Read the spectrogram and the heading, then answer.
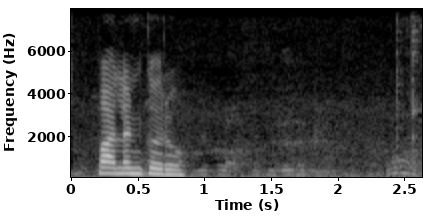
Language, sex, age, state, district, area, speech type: Dogri, female, 18-30, Jammu and Kashmir, Kathua, rural, read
